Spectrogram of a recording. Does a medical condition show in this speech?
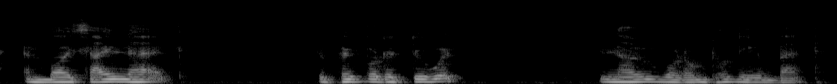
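Yes: cerebral palsy; talks slowly.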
